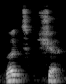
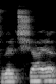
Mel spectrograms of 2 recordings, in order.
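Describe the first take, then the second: First: The ending is reduced to a short 'sher'. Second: The ending is said as a full 'shire'. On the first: The speaker calls it right. "It's pronounced Wiltshire" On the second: The speaker calls it wrong. "not Wiltshire, although it is spelled Shire"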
